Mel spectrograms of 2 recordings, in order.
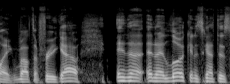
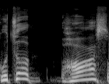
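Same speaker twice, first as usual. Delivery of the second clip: higher, slow jovial greeting; a big pal clapping your back; back-slapping buddy; 7 semitones higher, slower than usual. Retold or imitated. Grabby stranger greets him, slow jovial imitation. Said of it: "they got the bear paw and they're like".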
